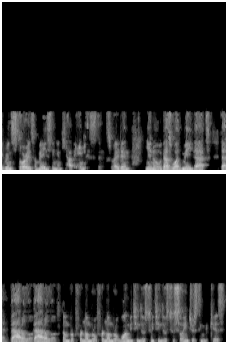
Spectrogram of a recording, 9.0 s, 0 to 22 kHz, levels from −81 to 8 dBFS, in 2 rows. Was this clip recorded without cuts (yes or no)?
no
